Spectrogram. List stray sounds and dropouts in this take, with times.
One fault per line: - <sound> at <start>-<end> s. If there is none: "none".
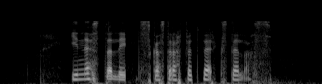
- dropout at 1.2-1.4 s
